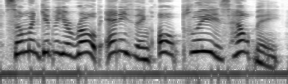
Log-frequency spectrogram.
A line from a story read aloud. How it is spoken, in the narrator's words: Another voice screamed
